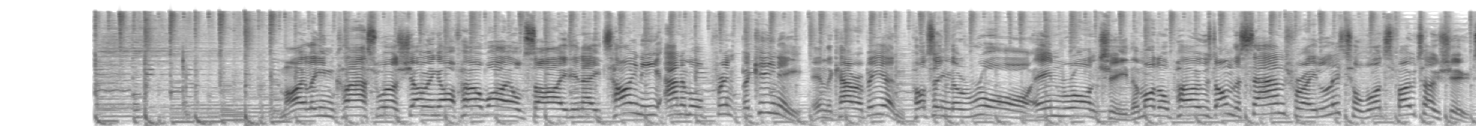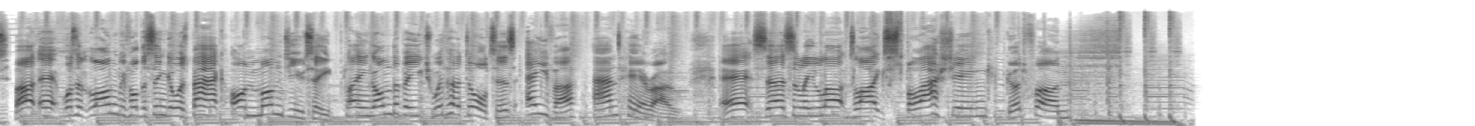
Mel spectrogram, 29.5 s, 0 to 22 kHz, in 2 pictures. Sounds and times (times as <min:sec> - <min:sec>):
Music: 0:01.0 - 0:26.8
Speech: 0:02.8 - 0:25.5.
